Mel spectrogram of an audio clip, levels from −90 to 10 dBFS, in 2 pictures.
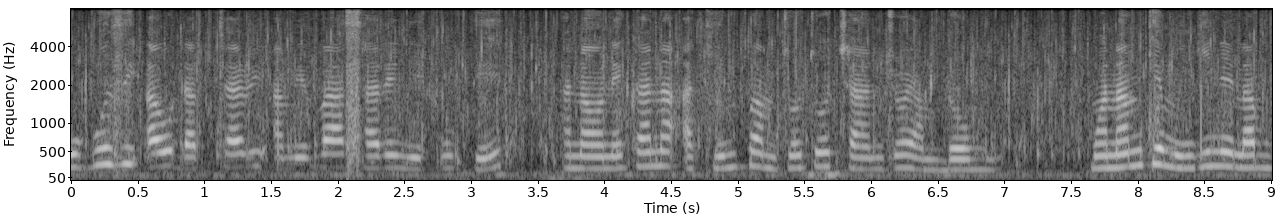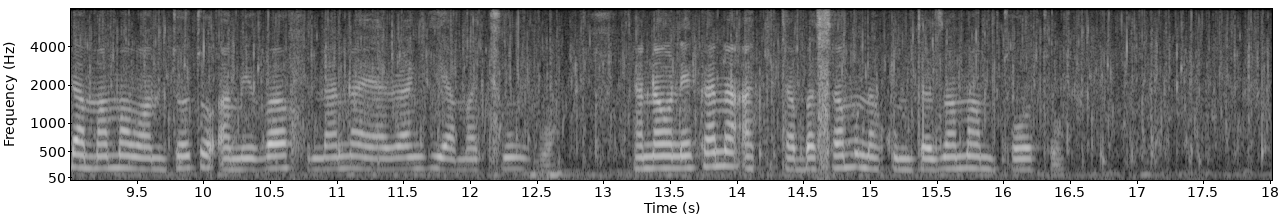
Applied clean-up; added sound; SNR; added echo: none; Stream / Liquid; 12 dB; none.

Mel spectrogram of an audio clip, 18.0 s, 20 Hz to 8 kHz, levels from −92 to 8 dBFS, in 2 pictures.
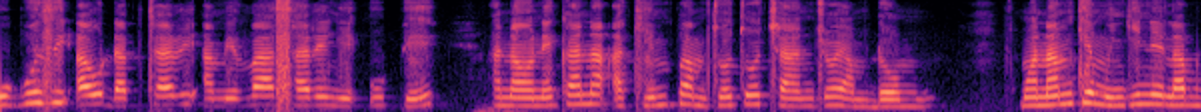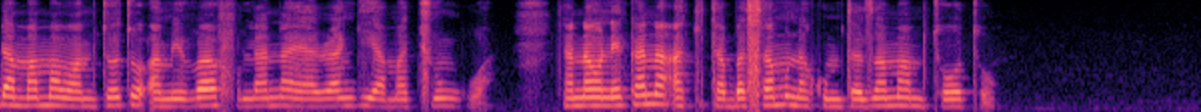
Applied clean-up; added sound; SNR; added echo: none; none; none; none.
